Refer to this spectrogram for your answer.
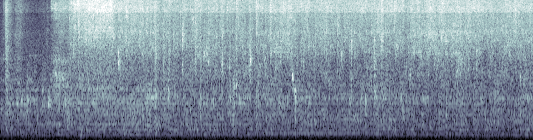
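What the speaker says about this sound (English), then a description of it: "I'll wash my hands again" Hands are washed under a running kitchen tap, a steady close gush of water that starts after a brief quiet moment and continues evenly with light splashing.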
